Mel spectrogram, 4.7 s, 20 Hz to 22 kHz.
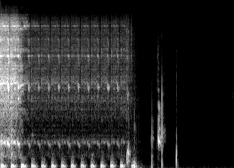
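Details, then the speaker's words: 2007 Kawasaki KFX50 4-stroke 50cc quad, no-start: compression test while cranking reads 150, and the starter turns at an even beat with no skipped strokes. Compression is good; owner suspects a gummed-up carburetor. "we go 150 so she's got compression"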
